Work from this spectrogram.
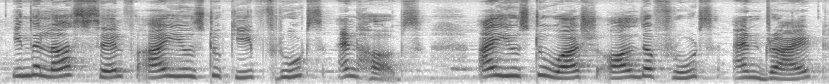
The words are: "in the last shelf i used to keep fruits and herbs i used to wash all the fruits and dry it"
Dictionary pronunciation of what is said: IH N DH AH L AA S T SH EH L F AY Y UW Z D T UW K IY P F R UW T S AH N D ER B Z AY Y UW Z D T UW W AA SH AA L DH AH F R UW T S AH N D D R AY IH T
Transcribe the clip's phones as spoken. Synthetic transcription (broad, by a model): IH N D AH L AA S T S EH L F AY Y UW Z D T UW K IY P F R UW T S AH N D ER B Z AY Y UW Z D T UW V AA SH AA L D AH F R UW T S AH N D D R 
